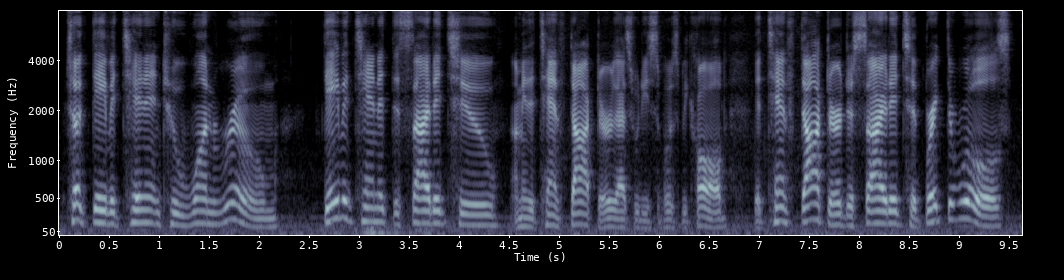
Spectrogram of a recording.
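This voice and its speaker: A man giving an informal, emphatic review of an audio drama, recapping it in a halting way. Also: on the high side, pushed and bright, clean tone, no echo.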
